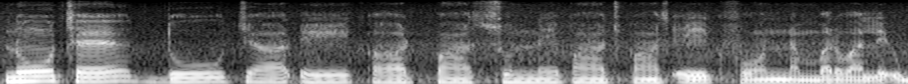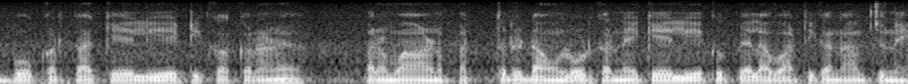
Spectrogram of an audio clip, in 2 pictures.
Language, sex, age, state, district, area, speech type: Hindi, male, 18-30, Rajasthan, Jaipur, urban, read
